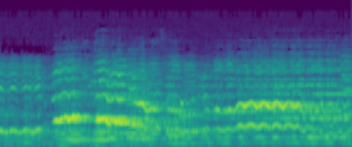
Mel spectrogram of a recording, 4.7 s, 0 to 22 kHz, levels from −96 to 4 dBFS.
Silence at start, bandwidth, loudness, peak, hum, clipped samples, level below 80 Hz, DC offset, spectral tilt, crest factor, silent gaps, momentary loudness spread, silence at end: 0 s; 7.2 kHz; -15 LUFS; 0 dBFS; none; under 0.1%; -58 dBFS; under 0.1%; -6 dB/octave; 14 dB; none; 13 LU; 0 s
